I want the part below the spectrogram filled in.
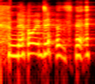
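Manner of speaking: high, drawn-out amused denial; laughing. Real, not acted. Co-host amused by the foreign phrase, laughing. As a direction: say it slowly through laughter.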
